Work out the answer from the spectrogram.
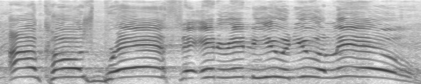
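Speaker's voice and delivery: measured devotional scripture reading; scripture proclamation. Acted. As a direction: proclaim each verse as a promise. Reads healing scriptures aloud.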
